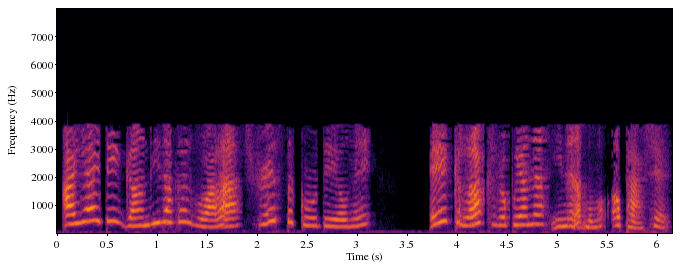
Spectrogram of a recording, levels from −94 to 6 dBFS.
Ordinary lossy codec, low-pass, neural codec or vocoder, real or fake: AAC, 16 kbps; 7.2 kHz; codec, 16 kHz in and 24 kHz out, 0.4 kbps, LongCat-Audio-Codec, fine tuned four codebook decoder; fake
